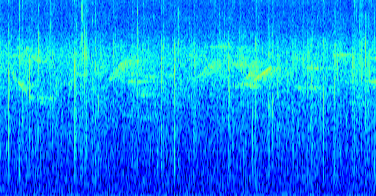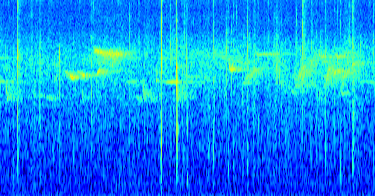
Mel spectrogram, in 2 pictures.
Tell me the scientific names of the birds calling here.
Drepanis coccinea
